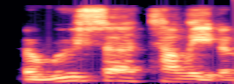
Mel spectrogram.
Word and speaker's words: Uroosa Talib: We have Dr. Uroosa Talib.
